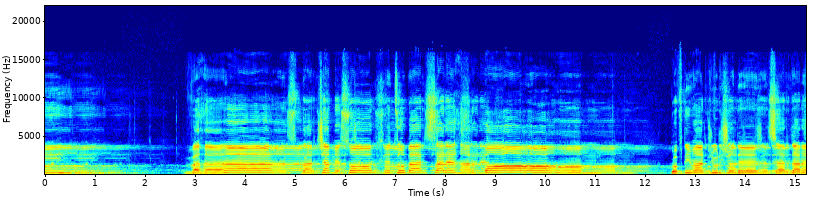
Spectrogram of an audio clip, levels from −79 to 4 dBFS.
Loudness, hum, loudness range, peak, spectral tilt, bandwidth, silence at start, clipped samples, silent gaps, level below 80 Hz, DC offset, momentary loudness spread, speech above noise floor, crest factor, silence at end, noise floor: -16 LUFS; none; 5 LU; -4 dBFS; -2.5 dB/octave; 17 kHz; 0 s; under 0.1%; none; -70 dBFS; 0.1%; 15 LU; 30 dB; 14 dB; 0 s; -46 dBFS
